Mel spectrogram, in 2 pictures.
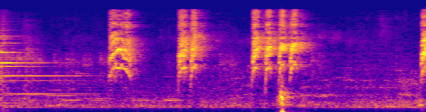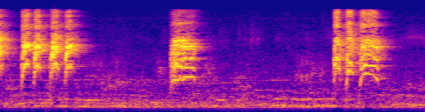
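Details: Greater green leafbird, tagged Jepara, used as a training song meant to provoke other birds: harsh, buzzy bursts of chattering notes with some descending whistled strokes, given in separated phrases every one to two seconds.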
